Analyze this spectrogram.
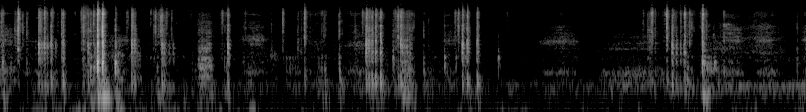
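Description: Small plastic brake-controller unit and dash trim handled by hand under the dashboard: a run of irregular small clicks, taps and rustles, the loudest about a second in.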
